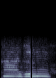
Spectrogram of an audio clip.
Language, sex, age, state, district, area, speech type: Odia, female, 18-30, Odisha, Nuapada, urban, conversation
